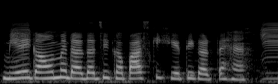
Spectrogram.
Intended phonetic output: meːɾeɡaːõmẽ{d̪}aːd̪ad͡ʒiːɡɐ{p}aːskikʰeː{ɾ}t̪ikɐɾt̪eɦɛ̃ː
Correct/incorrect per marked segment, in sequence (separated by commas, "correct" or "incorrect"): correct, correct, incorrect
